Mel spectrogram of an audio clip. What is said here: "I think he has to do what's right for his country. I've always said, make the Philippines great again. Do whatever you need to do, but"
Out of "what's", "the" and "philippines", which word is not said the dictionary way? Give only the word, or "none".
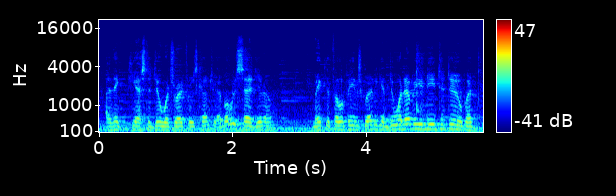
none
